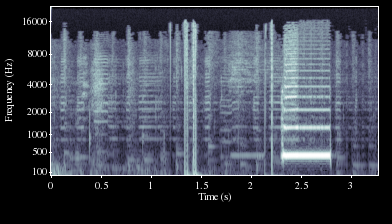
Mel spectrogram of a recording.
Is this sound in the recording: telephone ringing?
yes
